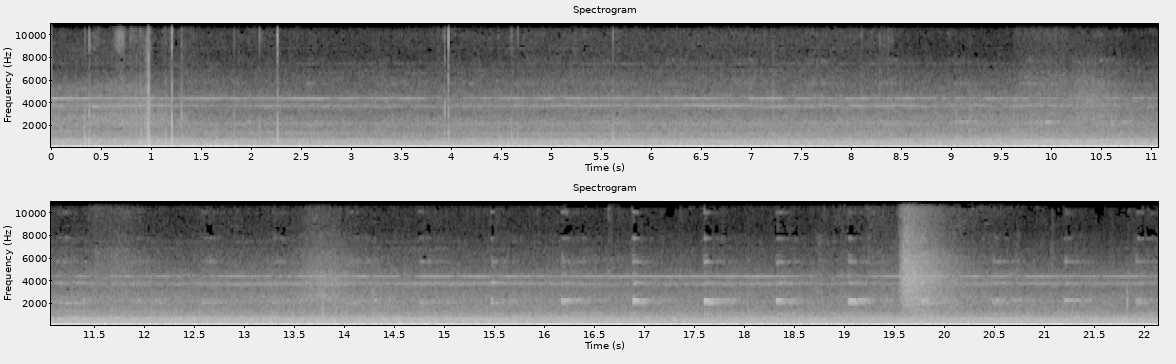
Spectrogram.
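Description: Commuter train of passenger coaches rolling slowly, with a steady low engine rumble. Near the end there is a run of short repeated beeps and two brief hisses.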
